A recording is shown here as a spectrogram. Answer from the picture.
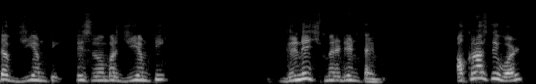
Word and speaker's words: Greenwich: meridian greenwich meridian time that's the normal pronunciation but i told you yesterday w silent greenwich meridian time from greenwich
